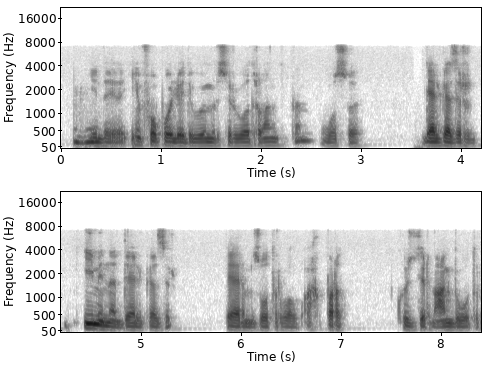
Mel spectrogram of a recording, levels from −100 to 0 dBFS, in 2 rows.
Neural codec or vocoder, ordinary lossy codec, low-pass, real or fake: none; none; 7.2 kHz; real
